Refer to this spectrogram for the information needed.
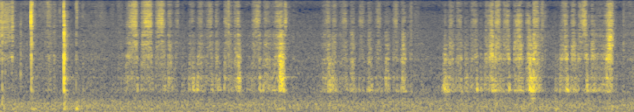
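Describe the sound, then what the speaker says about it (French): Felt-tip marker writing by hand on paper for a scrapbooking project: quiet, intermittent squeaky strokes in short bursts with pauses between, close and soft, with no talking. "Je vais l'écrire à la main."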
